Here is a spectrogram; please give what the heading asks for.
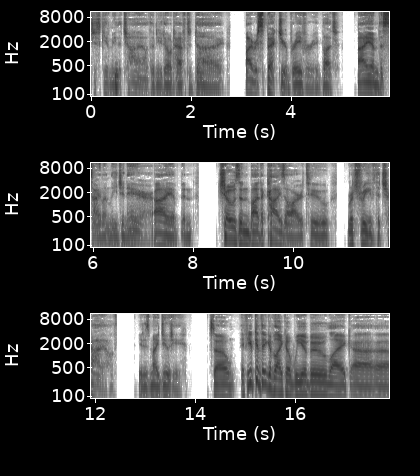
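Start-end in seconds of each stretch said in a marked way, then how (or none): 0.0-13.7 stoic, rugged, dutiful warrior voice. Voicing an armored swordsman on a cliff demanding the child: stoic Silent Legionnaire voice. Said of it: "he looks very stoic and, uh, rugged, and he says".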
